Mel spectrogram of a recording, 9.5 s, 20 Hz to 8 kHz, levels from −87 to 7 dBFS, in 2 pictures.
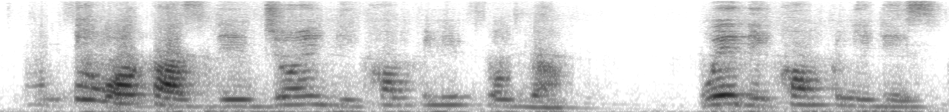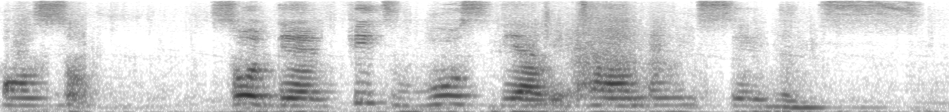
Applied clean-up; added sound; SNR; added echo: neural separator model SepFormer DNS4.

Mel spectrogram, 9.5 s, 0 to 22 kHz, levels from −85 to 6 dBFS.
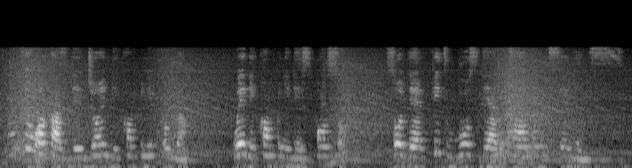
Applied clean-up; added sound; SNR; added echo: none; Accelerating, revving, vroom; 14 dB; reverberation time 0.2 s.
